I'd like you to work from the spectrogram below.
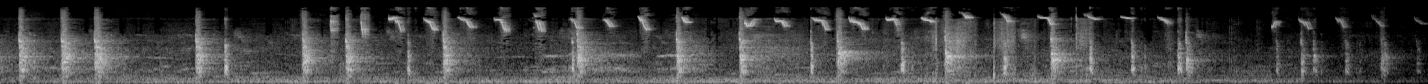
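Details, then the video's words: Squirrel calls used as a hunting lure: a fast run of sharp clicks mixed with thin, high, downward chirps, about one burst per second, loud and steady for most of the passage before tailing off near the end. "Suara Tupai 3 In One Terbaru Sebagai Penyempurna Suara Pancingan Tupai"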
